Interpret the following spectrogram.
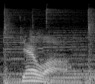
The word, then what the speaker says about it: Gelof: It's Geloff, like sell-off, but Geloff. I keep emphasizing the off, but you emphasize the Gel.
